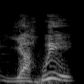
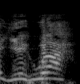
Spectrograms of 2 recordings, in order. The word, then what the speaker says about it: Yahweh: Supaya bisa bunyinya Yahweh. Karena kalau tidak diubah begitu bunyinya Yehuwah.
